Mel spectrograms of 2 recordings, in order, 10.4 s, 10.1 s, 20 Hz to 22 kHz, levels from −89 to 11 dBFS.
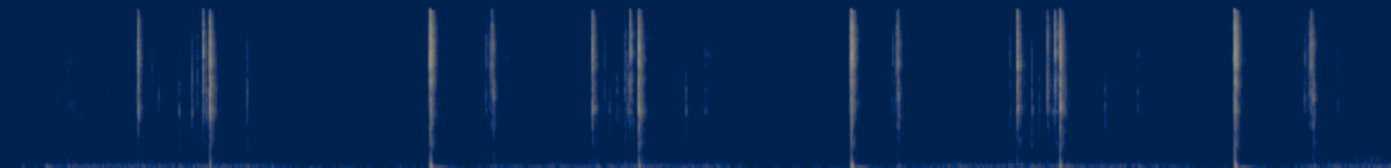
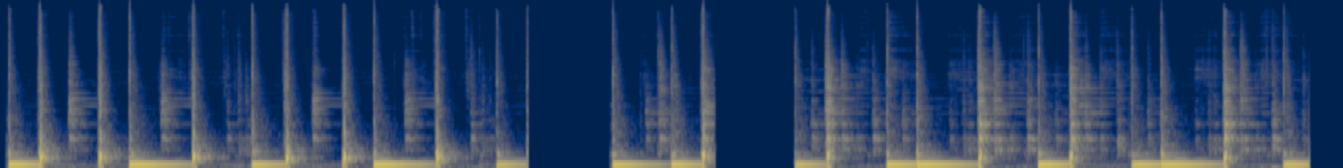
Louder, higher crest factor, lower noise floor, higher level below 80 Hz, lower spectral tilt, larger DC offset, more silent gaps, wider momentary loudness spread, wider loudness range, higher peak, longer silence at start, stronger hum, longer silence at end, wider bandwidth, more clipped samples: second, -27 LUFS vs -16 LUFS; first, 32 dB vs 16 dB; about the same, -89 dBFS vs under -90 dBFS; second, -66 dBFS vs -40 dBFS; second, 3.5 dB/octave vs -8.5 dB/octave; neither; second, none vs 3.97-4.56 s, 5.37-5.94 s; first, 23 LU vs 11 LU; about the same, 1 LU vs 3 LU; about the same, -2 dBFS vs 0 dBFS; first, 1.55 s vs 0.05 s; neither; first, 1.15 s vs 0.25 s; first, 16.5 kHz vs 7 kHz; neither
